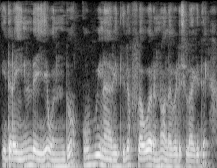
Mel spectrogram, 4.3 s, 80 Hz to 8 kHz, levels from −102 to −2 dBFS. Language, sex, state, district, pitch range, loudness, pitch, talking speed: Kannada, male, Karnataka, Bangalore, 110-135 Hz, -15 LUFS, 120 Hz, 110 wpm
